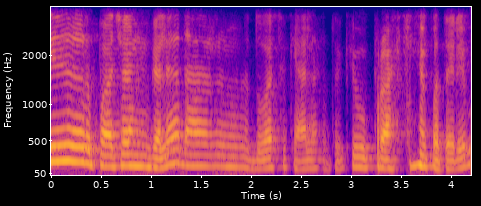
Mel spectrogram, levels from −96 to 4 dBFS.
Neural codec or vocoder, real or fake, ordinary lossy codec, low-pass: none; real; Opus, 16 kbps; 3.6 kHz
